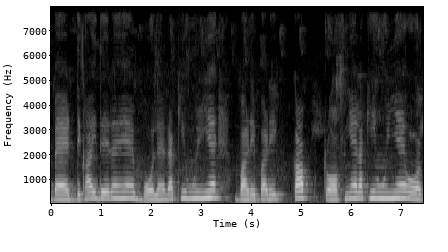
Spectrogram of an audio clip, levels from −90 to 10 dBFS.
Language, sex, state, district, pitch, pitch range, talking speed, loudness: Hindi, female, Bihar, Darbhanga, 240 Hz, 195-255 Hz, 135 wpm, -21 LUFS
